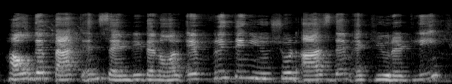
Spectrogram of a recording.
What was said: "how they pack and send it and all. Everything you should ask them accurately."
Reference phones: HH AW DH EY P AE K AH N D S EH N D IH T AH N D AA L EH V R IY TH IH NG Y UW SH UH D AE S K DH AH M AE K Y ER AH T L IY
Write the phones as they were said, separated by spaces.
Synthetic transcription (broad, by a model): HH AW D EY P AE K AH N D S EH N D IH T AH N AA L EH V R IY T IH NG Y UW SH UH D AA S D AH M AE K Y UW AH T L IY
